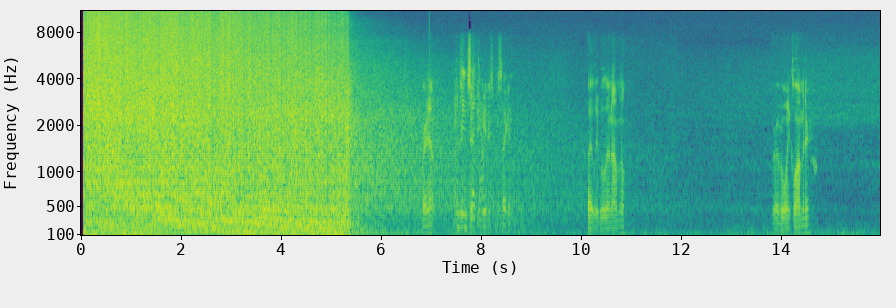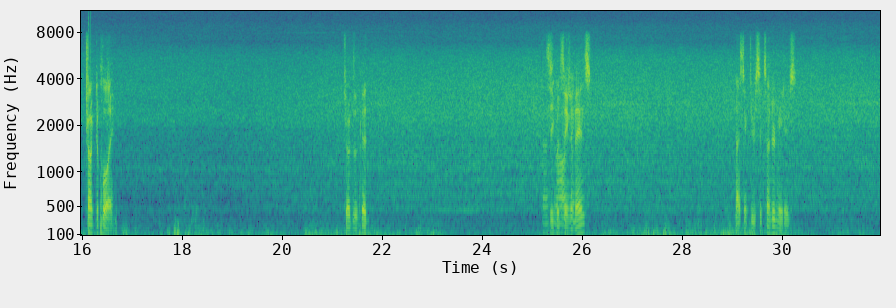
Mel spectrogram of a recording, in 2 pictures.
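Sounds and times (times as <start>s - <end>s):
uneven low rumble: 0.0s - 23.4s
rocket engines firing: 0.0s - 24.3s, 25.1s - 31.9s
steady hiss: 6.2s - 31.9s.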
